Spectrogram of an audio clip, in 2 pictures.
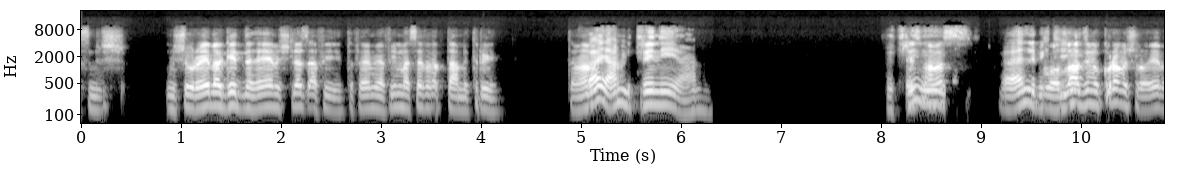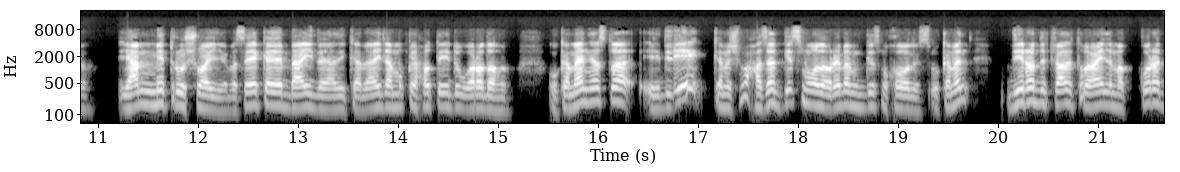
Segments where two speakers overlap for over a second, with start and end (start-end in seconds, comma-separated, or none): none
